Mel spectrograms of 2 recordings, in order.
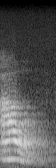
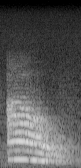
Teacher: Next comes a diphthong sound, ow, as in owl. It's made up of ah, oo, blended together.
